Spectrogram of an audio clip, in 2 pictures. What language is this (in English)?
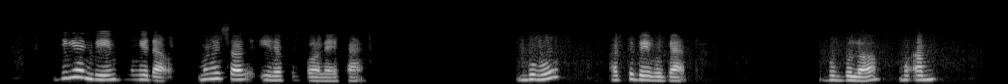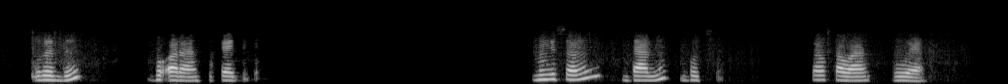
Wolof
